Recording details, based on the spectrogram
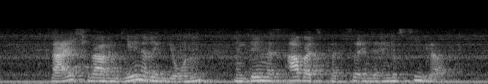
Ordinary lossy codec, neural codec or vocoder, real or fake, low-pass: none; none; real; 5.4 kHz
